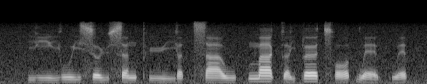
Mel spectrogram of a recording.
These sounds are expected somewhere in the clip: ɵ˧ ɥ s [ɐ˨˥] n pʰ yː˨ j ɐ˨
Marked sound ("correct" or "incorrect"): incorrect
